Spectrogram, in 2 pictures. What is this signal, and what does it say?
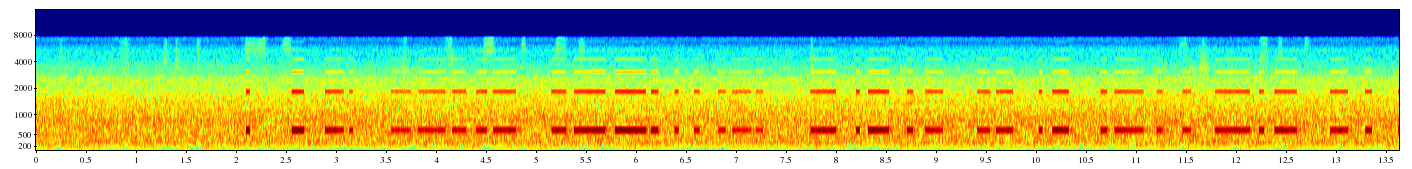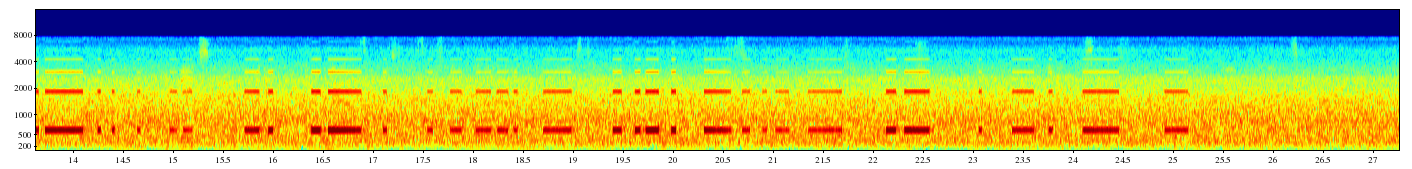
Beeps of irregular length, with radio static, fading, a narrow filter and speech in English. There is no code.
